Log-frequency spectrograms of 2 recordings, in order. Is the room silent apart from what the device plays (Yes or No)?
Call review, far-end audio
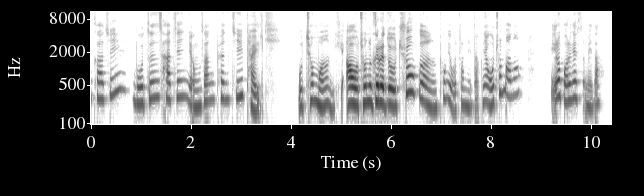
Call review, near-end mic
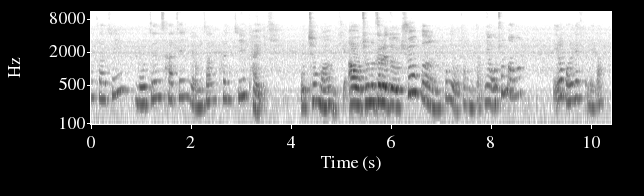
Yes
